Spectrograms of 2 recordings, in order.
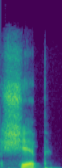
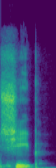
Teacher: ship uses a short I sound like in sit, and sheep uses a long E sound like in see. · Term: minimal pairs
